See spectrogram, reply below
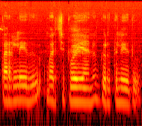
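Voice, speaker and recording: A woman's voice: on the low side, level tone, moderate pace, mellow. A woman interviewing a child actor in a casual chat, playful and teasing.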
